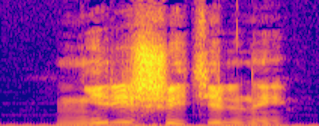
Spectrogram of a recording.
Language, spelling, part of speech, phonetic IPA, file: Russian, нерешительный, adjective, [nʲɪrʲɪˈʂɨtʲɪlʲnɨj], Ru-нерешительный.ogg
- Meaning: indecisive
